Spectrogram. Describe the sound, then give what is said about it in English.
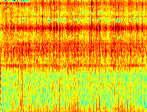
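The spinning belt tensioner guard part of a machine, spun by hand, whirs steadily and without pause: a dense mechanical hum with a thin, high whine running through it. No one speaks. “That guard part really spins, and I don't know about the idler, but I mean the belt tensioner.”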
